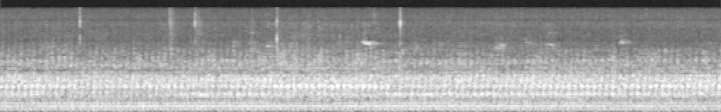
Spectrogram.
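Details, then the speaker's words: Whirlpool Duet front-loading washer in high-speed spin, door locked, eight minutes left, spin kept not too fast to protect the motor: smooth steady hum at one even pitch, no grinding, banging or rising whine; normal spin. "it spins like very fast but not that fast because because because i don't want to burn the motor down because of the malfunctions"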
